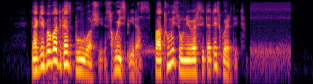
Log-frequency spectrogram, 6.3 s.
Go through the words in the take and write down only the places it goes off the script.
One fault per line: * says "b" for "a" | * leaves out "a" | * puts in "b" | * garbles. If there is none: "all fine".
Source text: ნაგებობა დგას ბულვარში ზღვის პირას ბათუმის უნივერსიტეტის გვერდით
all fine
